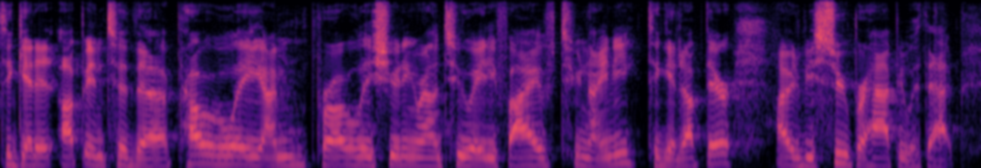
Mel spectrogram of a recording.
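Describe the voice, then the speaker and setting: Fairly high in pitch, a man with an American accent uses a normal speaking voice with fairly even intonation. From Colorado. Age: 50s. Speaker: mountain biker. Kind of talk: casual talk to camera.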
